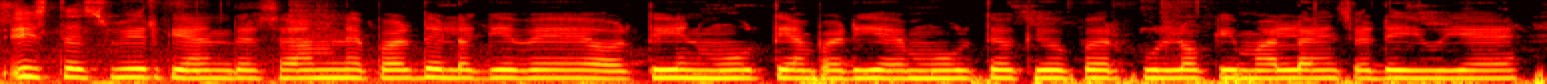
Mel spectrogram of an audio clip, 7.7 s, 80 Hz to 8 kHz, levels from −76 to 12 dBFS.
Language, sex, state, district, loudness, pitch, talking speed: Hindi, female, Rajasthan, Bikaner, -14 LUFS, 235 Hz, 170 wpm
